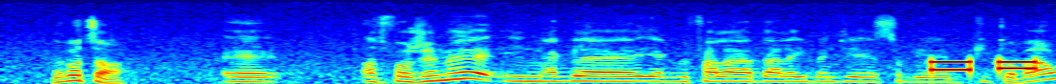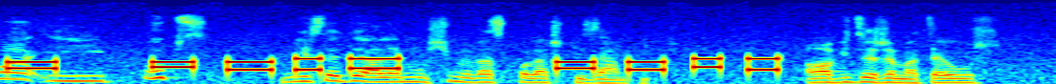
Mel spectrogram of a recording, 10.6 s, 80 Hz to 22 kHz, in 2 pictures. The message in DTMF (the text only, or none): 144 7136 4193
